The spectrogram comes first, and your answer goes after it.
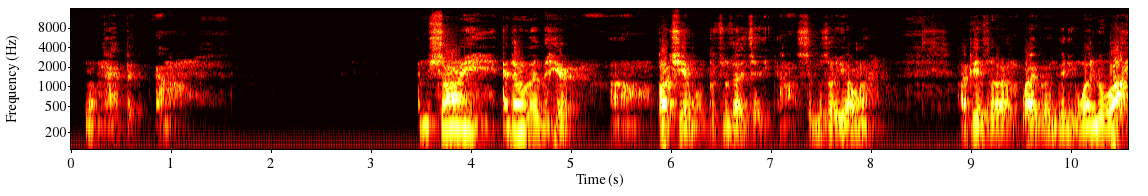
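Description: Very deep-voiced man teaching, echoey room. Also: sharp tone. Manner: chatty, many drawn-out filler particles. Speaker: English teacher. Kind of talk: spoken language lesson.

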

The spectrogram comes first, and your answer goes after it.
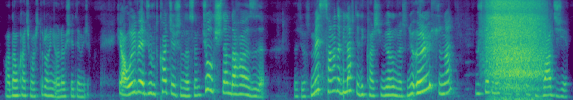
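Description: A woman giving casual commentary while playing a football manager game, getting worked up and scolding the players on screen as she talks to her viewers. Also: on the high side. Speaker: gaming video host.

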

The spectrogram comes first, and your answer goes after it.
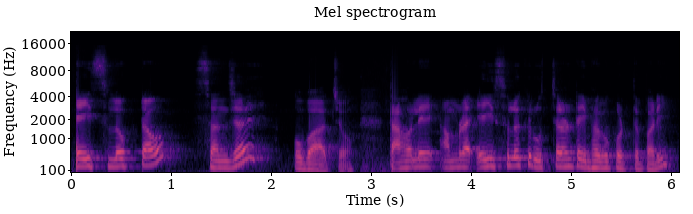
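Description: A woman teaching the pronunciation of Sanskrit verses, speaking slowly and deliberately and chanting each verse. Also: fairly low pitch, animated, darkish tone. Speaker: scripture teacher.

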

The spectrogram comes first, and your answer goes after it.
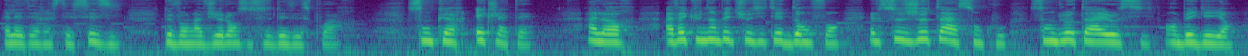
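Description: A woman giving an expressive dramatic reading from a classic novel. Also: fairly high pitch, a little fast. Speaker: reader.

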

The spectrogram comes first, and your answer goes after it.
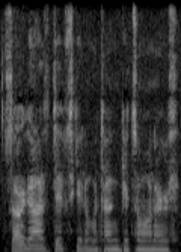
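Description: A teenage boy, rambling casually to his phone camera from inside a parked truck, mumbling in a laid-back drawl with long pauses. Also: low-pitched, steady tone, fairly bright tone, breathy edge. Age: teens. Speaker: vlogger. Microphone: phone camera at arm's length.

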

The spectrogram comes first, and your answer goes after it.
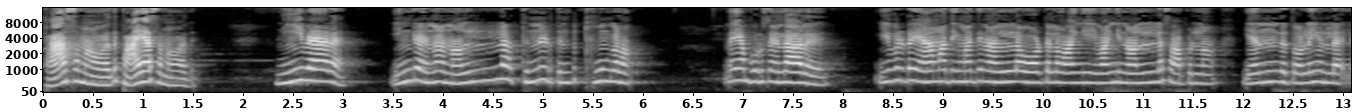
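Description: Woman, wife in a family comedy sketch, whiny, dramatic, very high pitch, bright tone. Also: steady tone, normal speed. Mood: scheming.

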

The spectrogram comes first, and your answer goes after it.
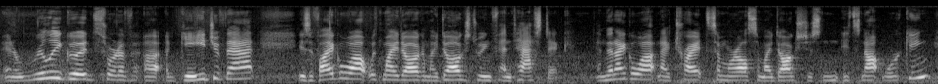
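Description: Lady dog trainer talking thru the steps outside on the grass, middle pitch, noisy outdoor audio. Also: fairly bright tone. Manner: practical, explains step by step. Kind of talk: instructional explanation. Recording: outdoor background noise.

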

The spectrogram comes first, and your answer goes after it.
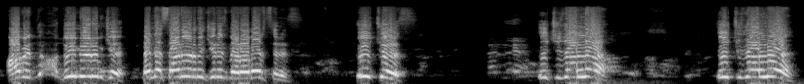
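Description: A young man runs a pigeon auction, calling out prices again and again in a very high, bright voice. His delivery is slow and drawn out, and his throat sounds strained from hours of shouting. He keeps pushing the bidders and begging the room to quiet down. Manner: loud, repetitive price calling, pleading for quiet. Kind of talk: calling bids at a live auction.

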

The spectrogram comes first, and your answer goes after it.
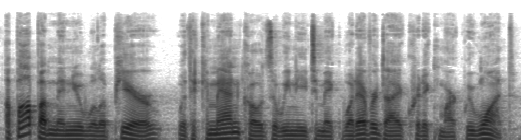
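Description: A man with a very low voice walks through a software tutorial one step at a time. He speaks as an instructor over a screen recording, giving plain, steady directions. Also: a little fast.

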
